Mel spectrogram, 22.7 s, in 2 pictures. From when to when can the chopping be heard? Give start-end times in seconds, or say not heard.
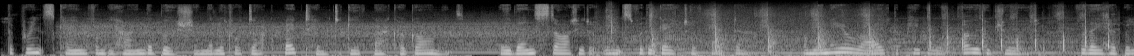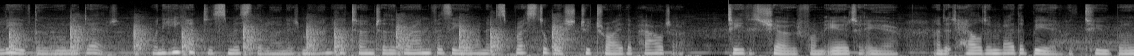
6.0-17.2.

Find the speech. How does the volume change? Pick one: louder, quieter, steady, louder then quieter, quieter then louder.
steady.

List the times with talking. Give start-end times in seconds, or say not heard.
0.0-22.6.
